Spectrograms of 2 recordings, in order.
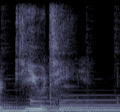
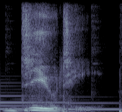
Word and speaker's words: duty: And, in college, my professor said you always have to pronounce it like you're like you're British. You have to pronounce it duty, because if you say duty, like us Americans like to say, it just sounds like what you do in the bathroom.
